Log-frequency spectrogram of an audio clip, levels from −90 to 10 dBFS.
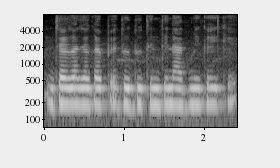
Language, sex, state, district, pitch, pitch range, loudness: Bhojpuri, female, Uttar Pradesh, Gorakhpur, 185 Hz, 185-190 Hz, -16 LUFS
